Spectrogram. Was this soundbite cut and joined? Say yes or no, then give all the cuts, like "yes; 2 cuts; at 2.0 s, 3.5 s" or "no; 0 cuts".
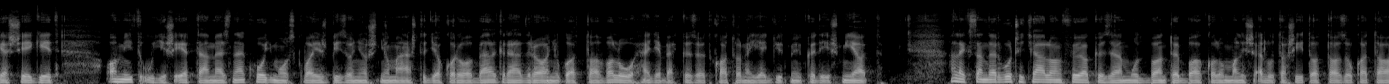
no; 0 cuts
